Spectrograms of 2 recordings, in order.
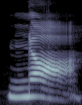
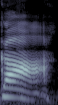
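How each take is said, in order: First: The word begins with an N sound. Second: The word begins with a hard G sound. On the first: The speaker calls it right. "Let's make it so the G is silent" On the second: The speaker calls it wrong. "Let's make the N silent"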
